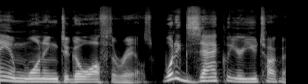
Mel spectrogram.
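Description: An unremarkable speaking voice with lively intonation comes through with a dry, close sound with no echo on a very clean recording with a silent background. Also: man. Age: 50s. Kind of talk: casual chat.

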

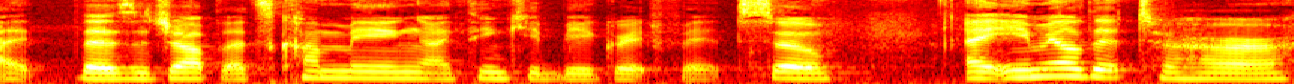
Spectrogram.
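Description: Nothing can be heard behind the very clean recording. The speaking pace is moderate. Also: woman. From Nigeria. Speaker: junior policy analyst, recent graduate. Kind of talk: interview, casual chat.

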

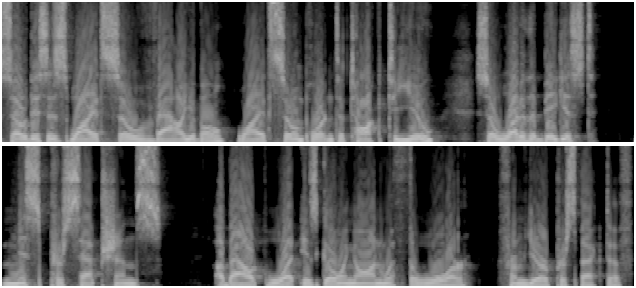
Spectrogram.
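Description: A man with a plain, everyday voice at medium pitch speaks at a fairly slow pace with lively intonation and very even loudness, the sound dry and close with no echo on a very clean recording with a silent background. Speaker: podcast host. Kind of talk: interview.

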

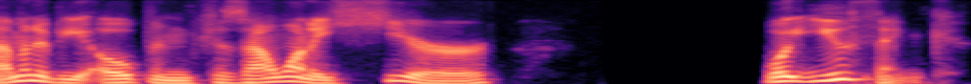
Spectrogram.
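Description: A man's medium-pitched voice at a moderate pace, an ordinary speaking voice with lively intonation. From Minnesota, US Midwest. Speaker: podcast host and leadership coach. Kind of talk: solo podcast lesson.

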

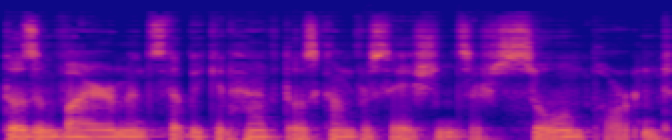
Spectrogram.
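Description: In a Limerick accent, a man speaks with a very deep, low pitch and monotone, flat intonation. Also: very clean recording, silent background. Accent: Irish (Limerick). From Ireland, Limerick. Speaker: pastor. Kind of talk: interview.

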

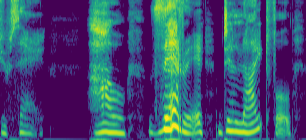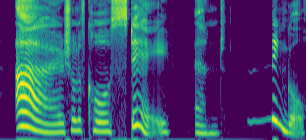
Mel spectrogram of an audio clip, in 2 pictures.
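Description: Using a put-on character voice, a woman speaks very slowly at a medium pitch with long, frequent pauses, in a very clean recording with a silent background. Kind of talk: bedtime story. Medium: read story. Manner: slow, serious, pedantic.

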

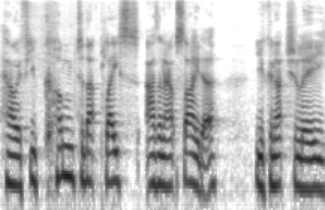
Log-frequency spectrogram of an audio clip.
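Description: The man has an English accent and a medium pitch. He speaks at a fairly slow pace in monotone, flat intonation. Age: 30s. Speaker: professional rock climber. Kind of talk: interview. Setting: studio.

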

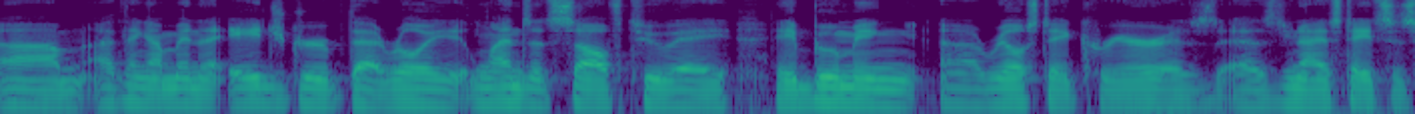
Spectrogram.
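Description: A man with an American accent talks at a fairly quick pace in a fairly low pitch. His intonation stays monotone and flat. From northwest Indiana, US Midwest. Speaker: real estate agent. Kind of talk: interview.

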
